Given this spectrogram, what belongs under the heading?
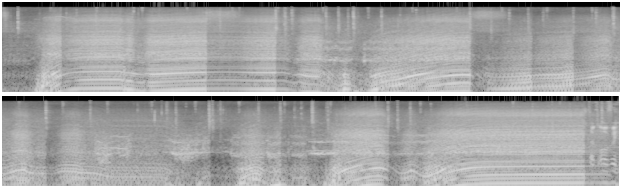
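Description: A damaged, overheating car engine with a leaking radiator in the BeamNG.drive driving game revs and strains loudly in repeated rising and falling bursts, while someone talks over it.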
